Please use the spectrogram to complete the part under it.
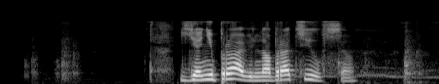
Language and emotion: Russian, angry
